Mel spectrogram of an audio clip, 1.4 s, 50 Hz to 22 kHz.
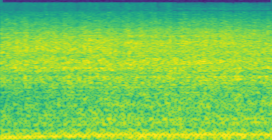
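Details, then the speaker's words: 1964 Chevrolet Corvair barn find, long stored, brakes going to the floor, moved slowly forward and into reverse: even low-rev engine drone with no grinding or clunk as gears engage; clutch smooth, gearbox engages cleanly. "Clutch feels nice and smooth, actually. Let's try reverse. No grinding of the gears."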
